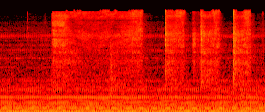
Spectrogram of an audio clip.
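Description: A handheld skin care wand hisses in short bursts against the skin.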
